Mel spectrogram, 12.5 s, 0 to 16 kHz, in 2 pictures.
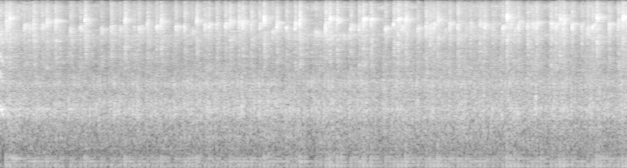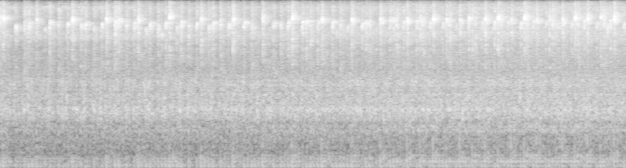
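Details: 1978 Kawasaki Z1-R four-cylinder with replacement carbs fitted (ran well on the other carbs): uneven, lumpy, stumbling idle with no crisp rhythm; can't get enough vacuum to balance the carbs, running rich from oversized jets.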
